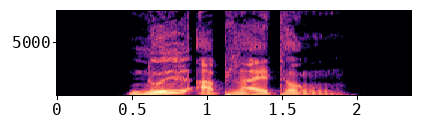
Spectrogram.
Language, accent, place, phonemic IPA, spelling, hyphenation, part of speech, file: German, Germany, Berlin, /ˈnʊlˌʔaplaɪ̯tʊŋ/, Nullableitung, Null‧ab‧lei‧tung, noun, De-Nullableitung.ogg
- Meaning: zero derivation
